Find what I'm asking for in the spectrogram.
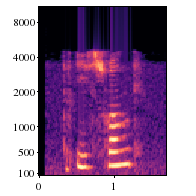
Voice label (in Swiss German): "isschrank", alsace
